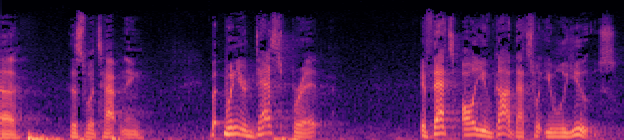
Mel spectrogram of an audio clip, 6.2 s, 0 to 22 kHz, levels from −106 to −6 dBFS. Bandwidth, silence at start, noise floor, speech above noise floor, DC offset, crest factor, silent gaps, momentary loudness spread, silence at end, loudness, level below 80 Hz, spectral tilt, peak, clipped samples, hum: 15.5 kHz; 0 s; -64 dBFS; 32 dB; under 0.1%; 20 dB; none; 9 LU; 0.1 s; -33 LUFS; -42 dBFS; -6 dB/octave; -14 dBFS; under 0.1%; none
